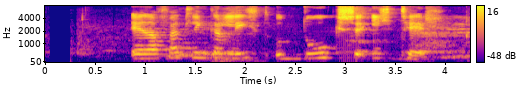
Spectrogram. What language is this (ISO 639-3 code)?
isl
